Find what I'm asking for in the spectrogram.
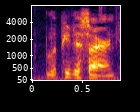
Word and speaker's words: Lepidosiren: Lepidosiren.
